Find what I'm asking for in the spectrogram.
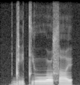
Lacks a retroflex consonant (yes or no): yes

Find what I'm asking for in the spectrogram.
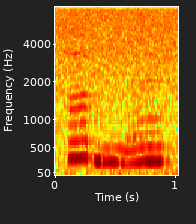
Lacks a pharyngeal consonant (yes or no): yes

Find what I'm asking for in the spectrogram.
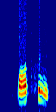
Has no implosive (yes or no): yes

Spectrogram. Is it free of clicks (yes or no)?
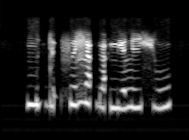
yes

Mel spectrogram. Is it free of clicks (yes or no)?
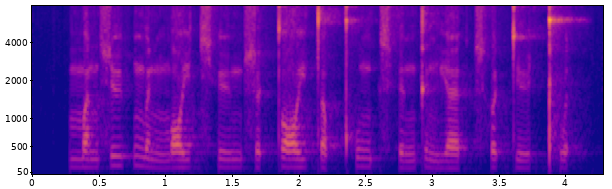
yes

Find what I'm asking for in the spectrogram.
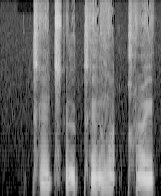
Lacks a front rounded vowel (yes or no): no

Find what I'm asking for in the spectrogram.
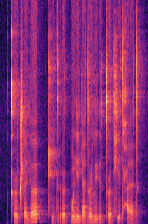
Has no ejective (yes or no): no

